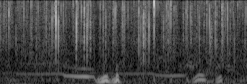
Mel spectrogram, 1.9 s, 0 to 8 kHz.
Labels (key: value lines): label: biophony, cascading saw
recorder: SoundTrap 600 or HydroMoth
